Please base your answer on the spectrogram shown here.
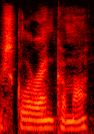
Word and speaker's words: sclerenchyma: Sclerenchyma, or SCLAR - EN - KA - MA.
